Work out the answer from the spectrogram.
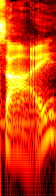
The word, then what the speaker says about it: psi: another subscriber Ryan uh it's pronounced Psy so PSI sub T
